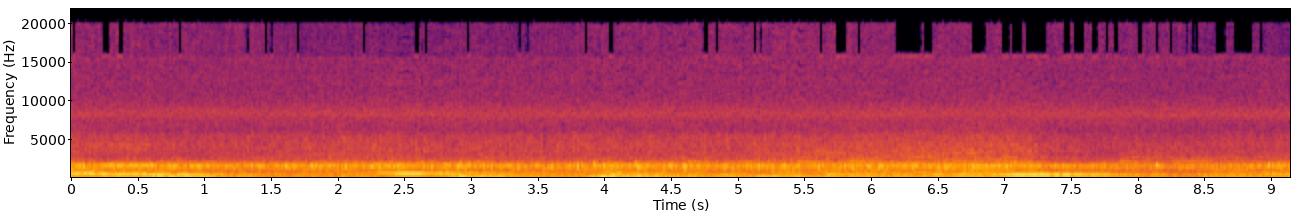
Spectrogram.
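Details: Humpback whales underwater off the Babuyan Islands in the strong-current Pacific give moans and sweeping tones, with music playing over them.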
